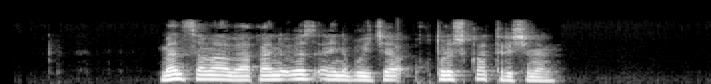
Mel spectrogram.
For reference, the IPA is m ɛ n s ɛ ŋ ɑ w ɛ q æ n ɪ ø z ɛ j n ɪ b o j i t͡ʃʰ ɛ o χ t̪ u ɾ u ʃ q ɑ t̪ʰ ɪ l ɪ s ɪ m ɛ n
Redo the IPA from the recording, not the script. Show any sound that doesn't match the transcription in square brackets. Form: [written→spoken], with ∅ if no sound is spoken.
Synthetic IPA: m ɛ n s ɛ ŋ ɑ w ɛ q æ n ɪ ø z ɛ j n ɪ b o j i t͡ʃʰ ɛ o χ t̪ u ɾ u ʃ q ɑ t̪ʰ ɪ [l→ɾ] ɪ [s→ʃ] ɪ m ɛ n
